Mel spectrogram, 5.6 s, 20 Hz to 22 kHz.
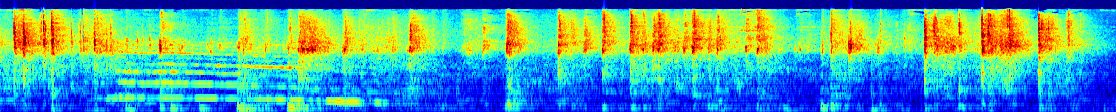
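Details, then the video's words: Rory, an 18-month-old Soft Coated Wheaten Terrier, giving his usual crazy greeting indoors: one drawn-out, high whine that slides downward, among clicking and scrabbling sounds in a small room. "Wheaten Greeting!"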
